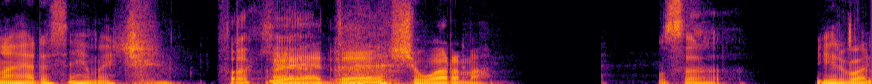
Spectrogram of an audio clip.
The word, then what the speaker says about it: shawarma: I'm basically going to Native Arab speakers in the last couple weeks have been like it's pronounced shwarma as my own little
